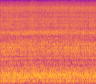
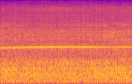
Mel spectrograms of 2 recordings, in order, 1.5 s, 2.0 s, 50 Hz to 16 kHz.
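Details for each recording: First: Kirby Legend vacuum with no belt lifter fitted: steady airy roar with a faint thin whistle on top. This is an air leak caused by the missing belt lifter. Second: Kirby Sentria 2 vacuum with a retrofitted metal fan: loud, steady high-pitched whoosh with an even whistle on top, holding a constant speed. Normal, smooth running.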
